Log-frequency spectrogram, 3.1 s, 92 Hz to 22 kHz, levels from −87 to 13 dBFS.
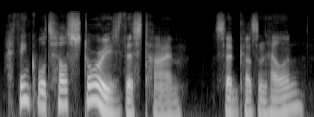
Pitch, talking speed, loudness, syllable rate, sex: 130 Hz, 190 wpm, -19 LUFS, 4.9 syllables/s, male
